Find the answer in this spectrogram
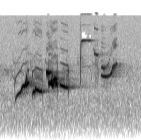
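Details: Singing Eurasian blackbird recorded in Castricum, the Netherlands: a mellow fluted phrase rising and wavering, followed by several higher, thinner twittering notes, with a quiet background.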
